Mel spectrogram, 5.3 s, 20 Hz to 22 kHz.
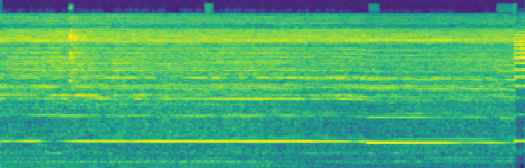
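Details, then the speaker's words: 1991 Fiat Panda 4x4 on a road trip: steady piercing whine from the radiator fan motor, which is defective and then seizes; stuck rotating brushes holding it back, oil suggested. "the Radiator Fan is defective, the rotating brushes inside are holding him back"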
